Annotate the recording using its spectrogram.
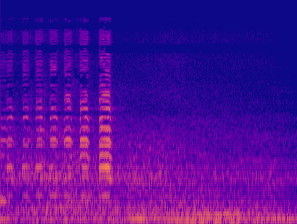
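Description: A vehicle horn honking in a rapid string of short beeps, about five a second, the last one the loudest about a second and a half in, a celebratory honking for the passing parade. After that, the low steady sound of passing cars.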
